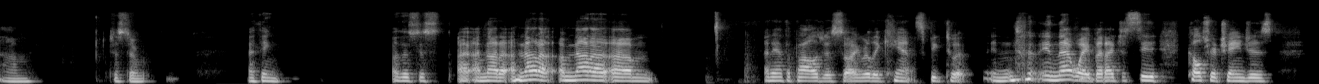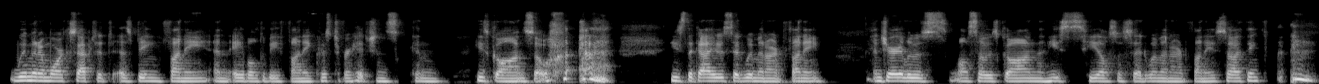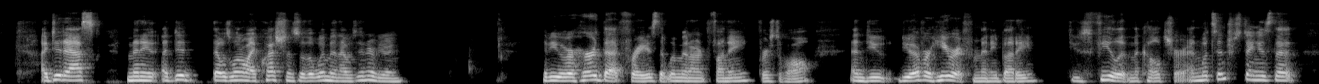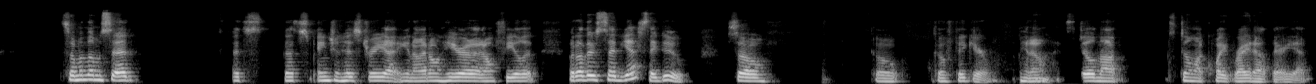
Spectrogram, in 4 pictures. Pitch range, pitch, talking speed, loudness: 145-175 Hz, 160 Hz, 200 wpm, -18 LUFS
